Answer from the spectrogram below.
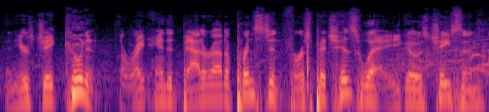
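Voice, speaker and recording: This play-by-play announcer has a mid-range voice and an animated delivery at normal speed. Broadcasting live radio commentary from an outdoor ballpark or field, he narrates each play closely and gets more intense when big moments hit. Faint background noise runs under the outdoor feed.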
